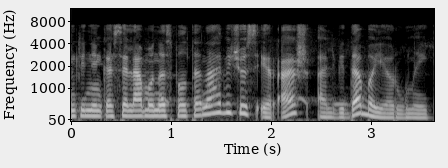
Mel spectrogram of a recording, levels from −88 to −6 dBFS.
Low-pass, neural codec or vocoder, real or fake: 7.2 kHz; none; real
